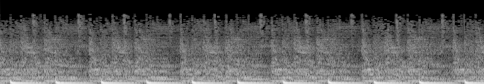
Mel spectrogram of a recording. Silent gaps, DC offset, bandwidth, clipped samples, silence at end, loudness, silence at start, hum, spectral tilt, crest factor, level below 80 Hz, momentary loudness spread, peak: none; under 0.1%; 11 kHz; under 0.1%; 0 s; -14 LUFS; 0 s; none; -5.5 dB/octave; 10 dB; -12 dBFS; 1 LU; 0 dBFS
